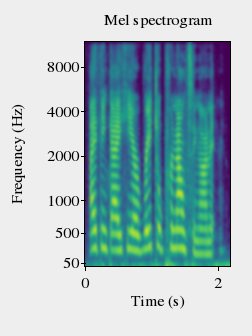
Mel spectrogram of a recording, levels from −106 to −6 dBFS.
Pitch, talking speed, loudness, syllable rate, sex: 245 Hz, 220 wpm, -19 LUFS, 5.9 syllables/s, female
